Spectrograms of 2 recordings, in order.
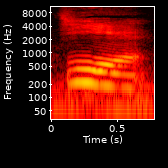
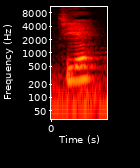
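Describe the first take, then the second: First: CIE long and weighted; "Cie" strong and drawn out; heavy full tone. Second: CIE short and light; "cie" brief and unstressed; light neutral tone. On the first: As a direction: stretch CIE with full emphasis. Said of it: "kata pertama itu kalian lebih berat". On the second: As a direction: cut CIE off quickly. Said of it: "itu cepat". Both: Shown as a demonstration.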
